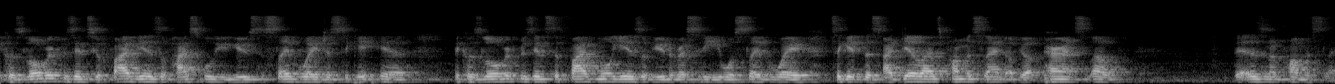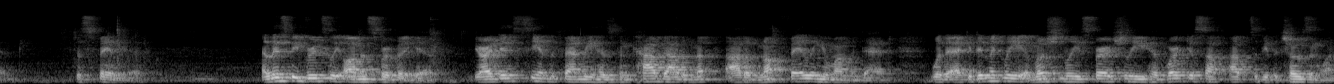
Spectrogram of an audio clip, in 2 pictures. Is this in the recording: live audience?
yes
